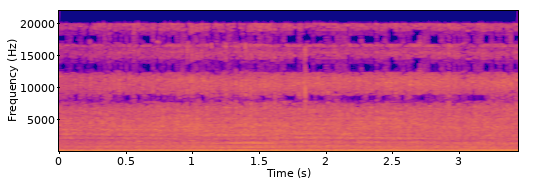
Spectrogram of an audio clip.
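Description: An old-model Sonalika tractor engine runs continuously up close, a loud, steady low rumble with a throbbing hum and no pauses.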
